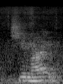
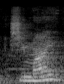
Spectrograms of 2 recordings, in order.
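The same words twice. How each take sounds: The two takes are said the same way.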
